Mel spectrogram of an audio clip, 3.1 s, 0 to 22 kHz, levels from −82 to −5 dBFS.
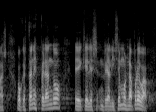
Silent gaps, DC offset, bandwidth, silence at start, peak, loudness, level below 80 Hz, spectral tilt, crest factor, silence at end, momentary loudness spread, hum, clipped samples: none; under 0.1%; 16 kHz; 0 s; -10 dBFS; -33 LUFS; -68 dBFS; -5 dB/octave; 22 dB; 0.05 s; 7 LU; none; under 0.1%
